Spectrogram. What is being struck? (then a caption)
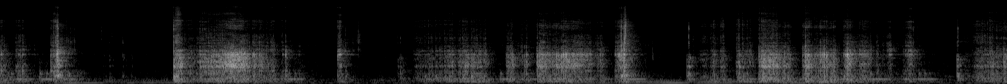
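Chalk stick scraped with a peeler blade. A yellow plastic peeler with a metal blade scrapes along a solid, palm-length rectangular stick of pale yellow chalk held on a marble surface, shaving off crumbly flakes. Each pass gives a dry, raspy scrape with a gritty midrange texture, separated by short quiet pauses.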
